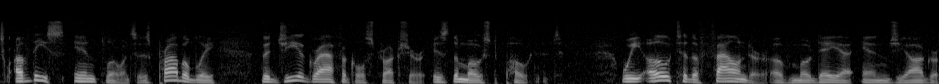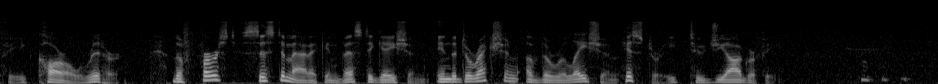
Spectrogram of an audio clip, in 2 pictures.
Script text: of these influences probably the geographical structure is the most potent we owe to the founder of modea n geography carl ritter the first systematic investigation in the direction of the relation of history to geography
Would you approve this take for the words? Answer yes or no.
no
